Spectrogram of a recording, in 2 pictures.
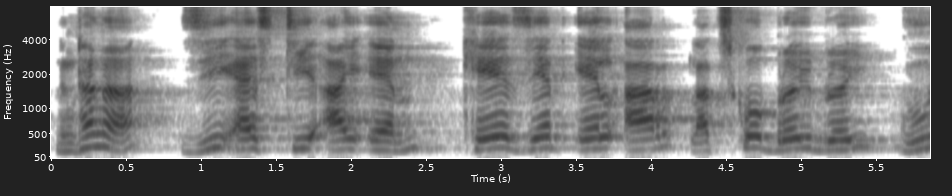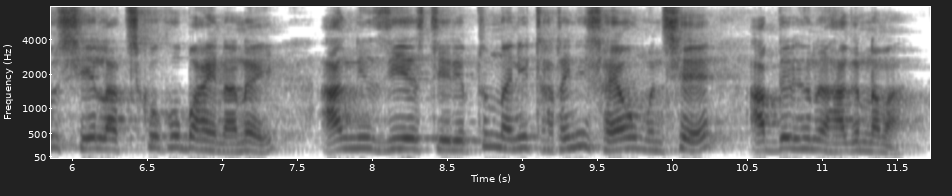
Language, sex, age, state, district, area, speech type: Bodo, male, 30-45, Assam, Kokrajhar, rural, read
